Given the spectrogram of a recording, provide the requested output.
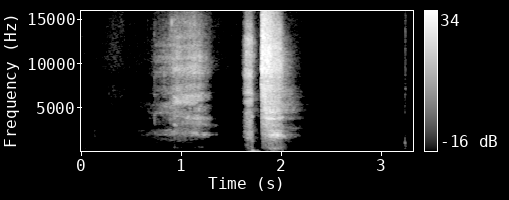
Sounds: Sneeze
